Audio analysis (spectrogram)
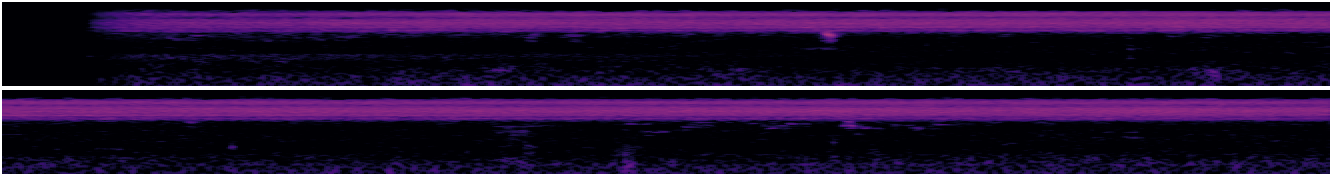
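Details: Cicadas in a farm vegetable garden where the corn has already formed ears; a dense, continuous high buzzing drone starts suddenly and holds steady throughout, with faint scattered clicks beneath.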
